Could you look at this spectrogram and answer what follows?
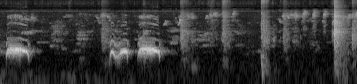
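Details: Cooing of a spotted dove for exciting decoy birds: one hollow coo, then after a pause a pair of deep rolling coos, followed by scattered clicks, knocks and rustling.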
